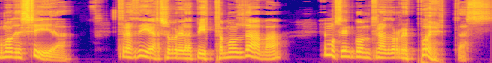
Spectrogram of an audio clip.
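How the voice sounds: A woman uses a put-on character voice, pitched high. She delivers it at a fairly slow pace.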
